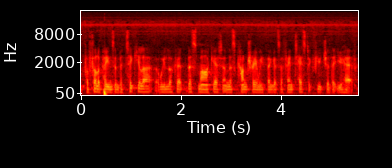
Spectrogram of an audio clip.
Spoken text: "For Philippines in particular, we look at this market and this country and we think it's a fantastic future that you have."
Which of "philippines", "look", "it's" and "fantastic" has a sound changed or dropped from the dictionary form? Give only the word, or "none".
none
